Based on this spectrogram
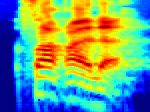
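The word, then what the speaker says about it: فَعَلَ: table, simple, 3-lettered, and the model pattern for the past tense is fa'ala. And what that means is that each of those 3 consonants would be pronounced with the fatha.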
